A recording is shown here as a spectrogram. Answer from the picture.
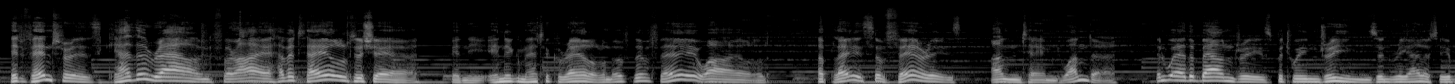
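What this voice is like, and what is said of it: Spooky storyteller voice. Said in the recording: “spooky voice”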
